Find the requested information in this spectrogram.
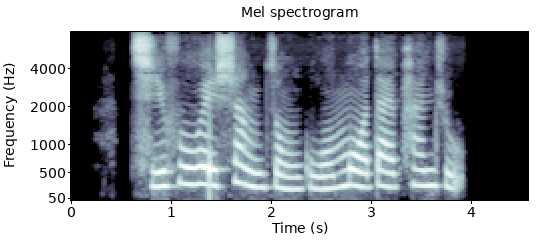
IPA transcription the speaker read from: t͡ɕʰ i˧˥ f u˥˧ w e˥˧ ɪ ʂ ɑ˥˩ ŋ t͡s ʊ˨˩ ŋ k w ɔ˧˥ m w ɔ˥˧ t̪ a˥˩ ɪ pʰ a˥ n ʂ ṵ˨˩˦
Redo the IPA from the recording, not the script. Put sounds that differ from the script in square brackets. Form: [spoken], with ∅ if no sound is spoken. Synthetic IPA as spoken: t͡ɕʰ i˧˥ f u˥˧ w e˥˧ ɪ ʂ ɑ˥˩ ŋ t͡s ʊ˨˩ ŋ k w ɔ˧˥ m w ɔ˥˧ t̪ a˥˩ ɪ pʰ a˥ n [ʈ͡ʂ] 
